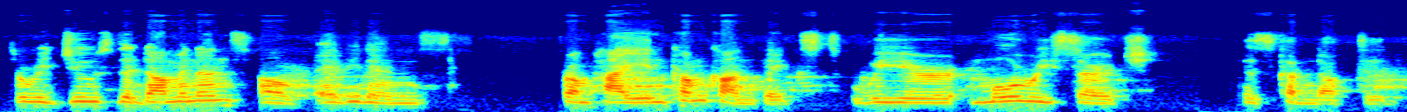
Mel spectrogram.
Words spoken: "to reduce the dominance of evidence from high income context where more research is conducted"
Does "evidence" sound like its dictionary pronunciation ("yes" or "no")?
yes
